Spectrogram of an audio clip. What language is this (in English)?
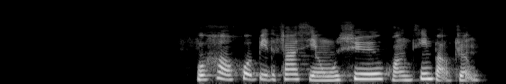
Chinese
